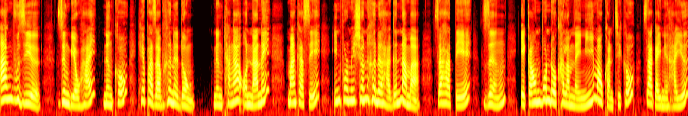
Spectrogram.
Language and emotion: Bodo, happy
